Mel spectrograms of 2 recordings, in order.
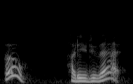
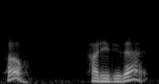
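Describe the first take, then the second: First: It sounds curious and interested. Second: It sounds puzzled and confused.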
